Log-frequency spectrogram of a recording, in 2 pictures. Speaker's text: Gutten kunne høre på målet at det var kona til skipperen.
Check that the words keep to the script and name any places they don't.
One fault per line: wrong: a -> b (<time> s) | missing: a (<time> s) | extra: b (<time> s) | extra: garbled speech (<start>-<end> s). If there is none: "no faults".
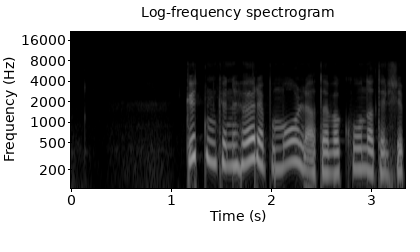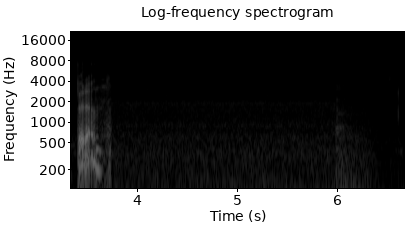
no faults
